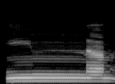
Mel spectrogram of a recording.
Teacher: آگے والی یاد، حمزہ زیر نون ان، نون زبر نا، ان، حمزہ زیر این، لام زبر یا لئی، نون زبر الف نا، ان الینا، حمزہ زیر ای، یا زبر الف یا، ایا، با زبر با، ہا پیش میم ہم، ایابہم، حمزہ زیر کو نون کے ساتھ ملائیں گے، نون مشدد ہے، اسے 2 بار پڑھیں گے، یہاں پر غنہ بھی لازمی ہوگا۔ ان، حمزہ کے نیچے زیر ہے، اسے بغیر کھینچیے، بغیر جھٹکا دیے پڑھیں گے۔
